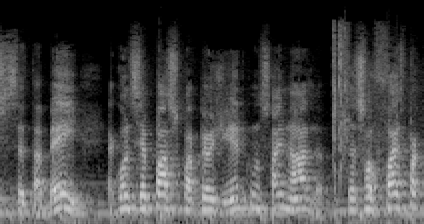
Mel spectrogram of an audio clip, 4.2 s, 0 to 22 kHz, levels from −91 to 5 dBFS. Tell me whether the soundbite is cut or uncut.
cut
